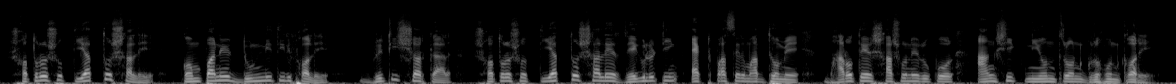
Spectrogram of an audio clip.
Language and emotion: Bengali, neutral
